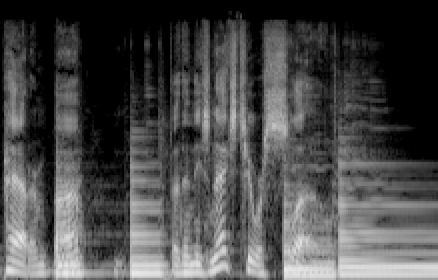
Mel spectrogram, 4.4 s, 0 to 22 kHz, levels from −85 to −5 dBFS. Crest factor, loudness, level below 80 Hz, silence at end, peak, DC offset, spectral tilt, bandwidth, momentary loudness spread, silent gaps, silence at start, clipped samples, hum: 16 dB; -18 LUFS; -32 dBFS; 0 s; -2 dBFS; under 0.1%; -6 dB/octave; 16 kHz; 4 LU; none; 0.05 s; under 0.1%; none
